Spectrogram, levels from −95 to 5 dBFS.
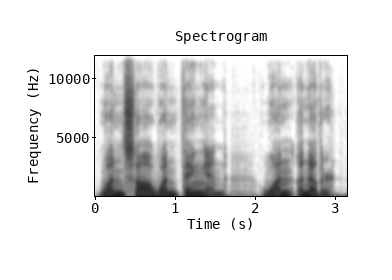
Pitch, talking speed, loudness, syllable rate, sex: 120 Hz, 135 wpm, -16 LUFS, 4.7 syllables/s, male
